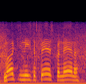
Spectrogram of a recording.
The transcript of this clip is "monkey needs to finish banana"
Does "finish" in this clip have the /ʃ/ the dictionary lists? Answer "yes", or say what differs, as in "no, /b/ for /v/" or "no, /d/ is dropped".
no, /s/ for /ʃ/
